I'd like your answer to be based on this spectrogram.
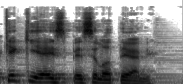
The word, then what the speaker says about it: pecilotérmico: E eu não conseguia lembrar de jeito nenhum, e agora eu me lembrei dessa palavra, que é o tal do pecilotérmico.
